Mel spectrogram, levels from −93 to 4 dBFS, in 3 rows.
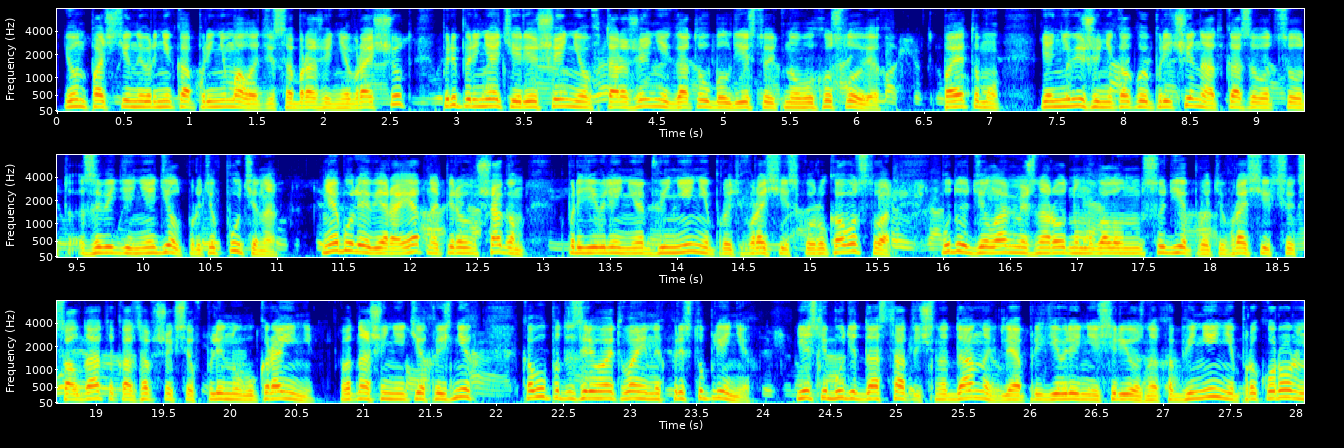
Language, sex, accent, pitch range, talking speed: Russian, male, native, 145-175 Hz, 165 wpm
